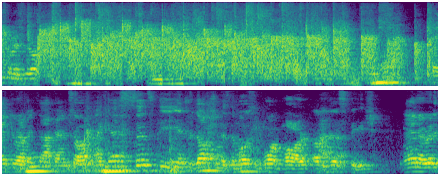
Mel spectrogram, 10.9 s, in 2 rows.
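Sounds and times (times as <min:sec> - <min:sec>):
loud applause welcoming a speaker: 0:00.0 - 0:05.6
speech: 0:05.6 - 0:10.8.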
